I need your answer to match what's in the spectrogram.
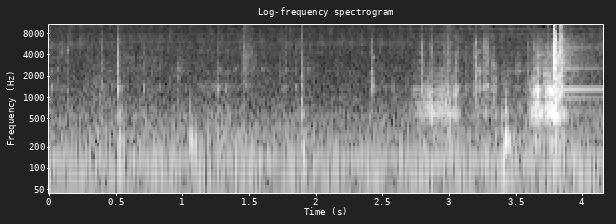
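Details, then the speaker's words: Keurig K150P brewer with suspected faulty board, solenoid plugged back in: light ticks and buzzing, then a crisp click as it fully closes; this solenoid is the one working well. "and then it should click when it's fully closed you can hear its and there it is"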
